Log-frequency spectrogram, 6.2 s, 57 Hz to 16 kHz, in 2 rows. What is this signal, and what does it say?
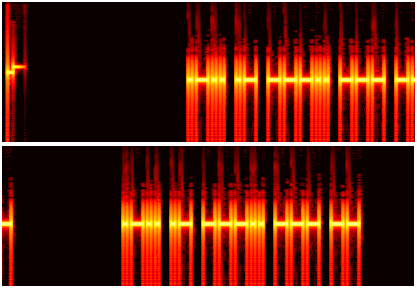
Morse code, heard as a keyed tone, about 37 wpm, 700 Hz. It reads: LA8OM LA8OM
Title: Call Signs Repeated 3x - 40wpm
